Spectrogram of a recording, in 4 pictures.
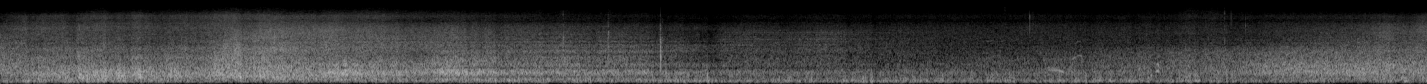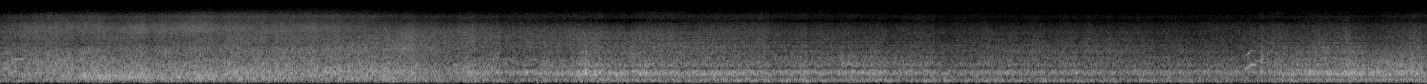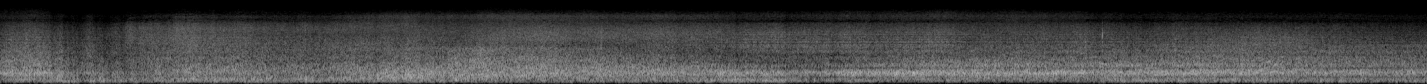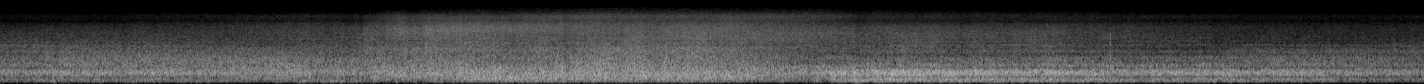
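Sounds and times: ocean waves crashing: 0.0 - 57.0.

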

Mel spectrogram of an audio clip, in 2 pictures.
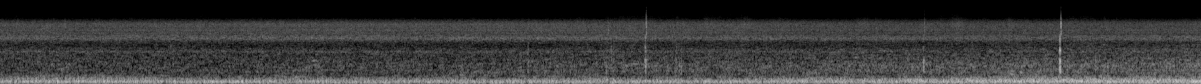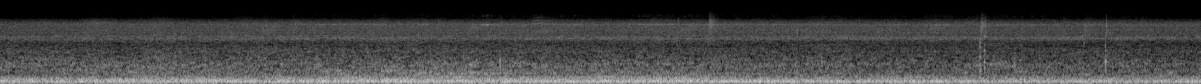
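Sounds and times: low rumbling background noise: 0.0 - 24.0.

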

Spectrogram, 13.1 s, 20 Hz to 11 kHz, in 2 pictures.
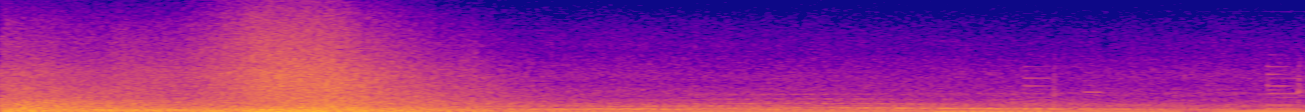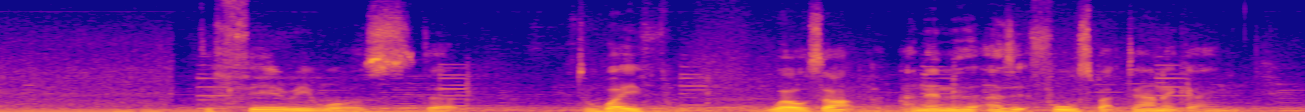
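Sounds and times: big wave crashing: 0.0 - 4.0.

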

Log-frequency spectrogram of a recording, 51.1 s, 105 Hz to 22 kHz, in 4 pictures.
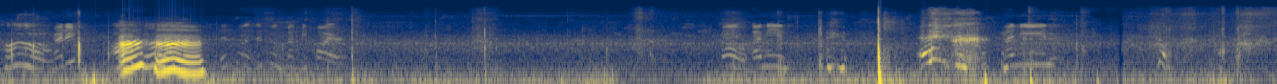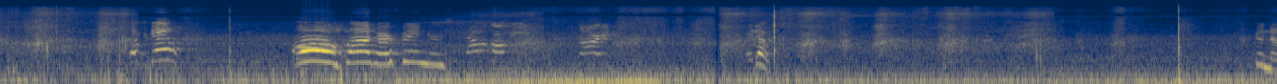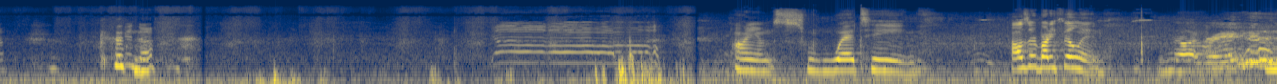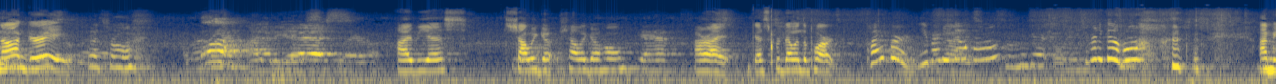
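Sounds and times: low uneven rumble: 0.0 - 51.0
voices calling out: 30.1 - 51.0.

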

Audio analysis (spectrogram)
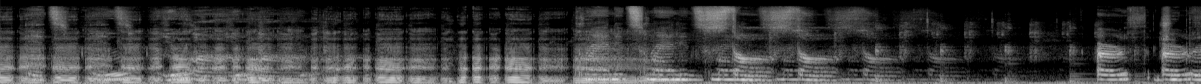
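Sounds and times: pitched vocal sounds: 0.0 - 9.8, 11.0 - 12.0
beatbox mouth percussion: 0.0 - 12.0.

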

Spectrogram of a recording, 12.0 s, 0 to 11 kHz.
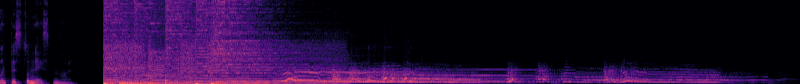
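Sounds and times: held music chord: 1.6 - 5.5
dog howling: 4.1 - 12.0.

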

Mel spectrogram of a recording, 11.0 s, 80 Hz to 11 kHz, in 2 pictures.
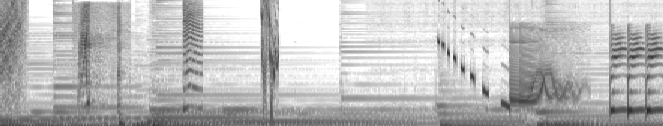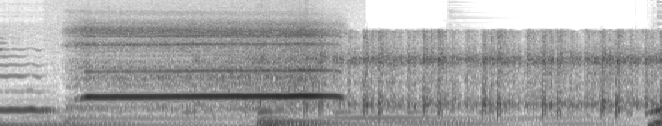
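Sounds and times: cartoon music: 3.6 - 8.6
springy boing notes: 3.7 - 5.9
whistle-like tone: 5.1 - 8.6
fast rattling rhythm: 8.1 - 11.0.

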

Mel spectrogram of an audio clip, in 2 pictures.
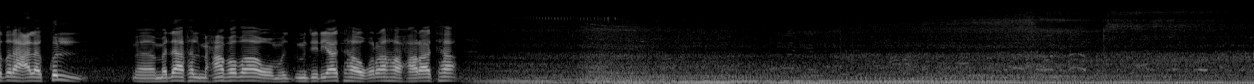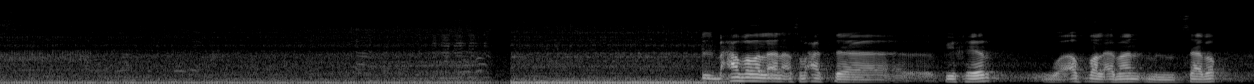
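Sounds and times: vehicle engines droning: 4.6 - 19.9
faint voices: 7.6 - 17.6.

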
